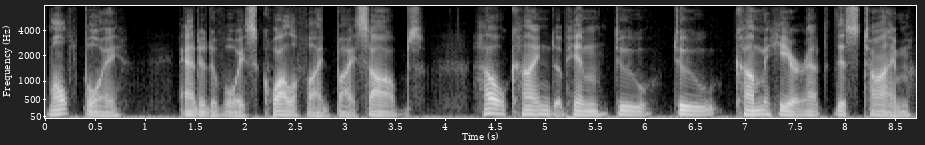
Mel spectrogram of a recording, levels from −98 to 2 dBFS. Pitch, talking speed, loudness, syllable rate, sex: 95 Hz, 110 wpm, -20 LUFS, 3.3 syllables/s, male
